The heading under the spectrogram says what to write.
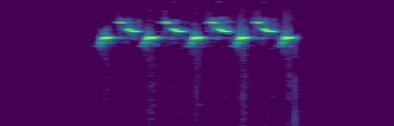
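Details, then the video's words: European goldfinch song for training. About a second of bright, liquid twittering, alternating lower and higher notes in a bouncy, regular rhythm, with nothing else heard. "أجمل تغريد لتلقين#الحسون"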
